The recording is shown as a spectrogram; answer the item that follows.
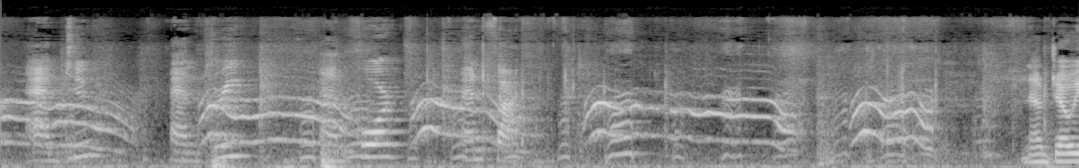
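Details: Great Bernese puppy litter at five days old, Great Pyrenees mother and Bernese Mountain Dog sire, with thin mewing squeals that rise and dip, repeated in separate bursts with brief gaps and soft thumps between.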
